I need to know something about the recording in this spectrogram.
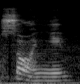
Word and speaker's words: sogni: Sonho, sonho, quase a mesma pronúncia, só que esse som que nós conhecemos, que no português é NH, no italiano é GN.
